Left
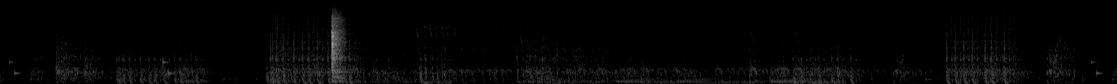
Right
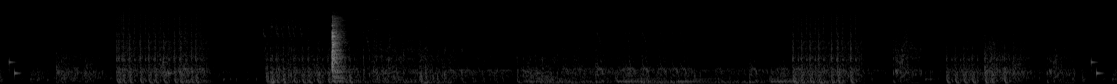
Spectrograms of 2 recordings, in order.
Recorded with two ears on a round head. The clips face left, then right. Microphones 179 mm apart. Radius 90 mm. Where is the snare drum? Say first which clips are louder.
Left 2 dB; 30° left (ahead or behind), 0.5 m.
